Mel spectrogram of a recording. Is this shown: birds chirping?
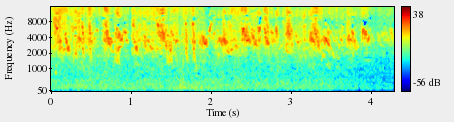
yes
